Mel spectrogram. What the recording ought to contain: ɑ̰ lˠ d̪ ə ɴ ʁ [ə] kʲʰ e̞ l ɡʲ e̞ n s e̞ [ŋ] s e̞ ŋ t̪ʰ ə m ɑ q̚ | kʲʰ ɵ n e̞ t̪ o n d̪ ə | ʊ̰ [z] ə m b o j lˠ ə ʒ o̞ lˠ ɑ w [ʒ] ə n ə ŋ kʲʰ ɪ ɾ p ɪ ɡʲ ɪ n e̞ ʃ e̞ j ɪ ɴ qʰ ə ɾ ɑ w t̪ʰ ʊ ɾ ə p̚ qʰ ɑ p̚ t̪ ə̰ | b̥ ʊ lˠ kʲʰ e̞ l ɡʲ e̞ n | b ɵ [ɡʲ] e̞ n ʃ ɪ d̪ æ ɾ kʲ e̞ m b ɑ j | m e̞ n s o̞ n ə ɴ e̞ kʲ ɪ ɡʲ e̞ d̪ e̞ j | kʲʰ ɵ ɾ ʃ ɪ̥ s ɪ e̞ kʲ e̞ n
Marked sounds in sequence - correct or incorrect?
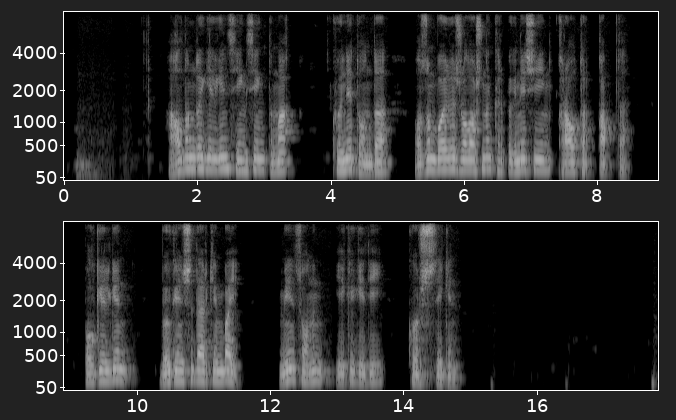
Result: correct, correct, correct, incorrect: ʃ, incorrect: kʲ

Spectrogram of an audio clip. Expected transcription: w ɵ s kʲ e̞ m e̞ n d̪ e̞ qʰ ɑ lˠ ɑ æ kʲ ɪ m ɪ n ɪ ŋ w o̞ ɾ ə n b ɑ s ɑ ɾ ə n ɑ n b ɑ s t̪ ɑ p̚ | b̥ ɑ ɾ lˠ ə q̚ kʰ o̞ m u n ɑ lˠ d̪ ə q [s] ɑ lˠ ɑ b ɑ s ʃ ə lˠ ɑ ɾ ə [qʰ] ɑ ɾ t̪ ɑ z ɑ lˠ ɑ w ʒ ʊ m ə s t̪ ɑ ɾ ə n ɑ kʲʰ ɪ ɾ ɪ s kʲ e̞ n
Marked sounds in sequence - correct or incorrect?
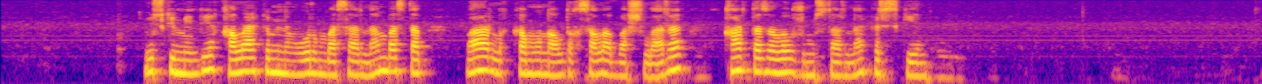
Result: correct, correct

